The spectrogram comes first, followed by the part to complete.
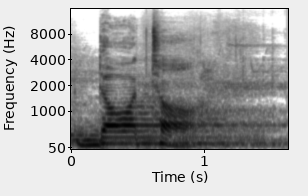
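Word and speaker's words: daughter: Next word 16, డాటర్.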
